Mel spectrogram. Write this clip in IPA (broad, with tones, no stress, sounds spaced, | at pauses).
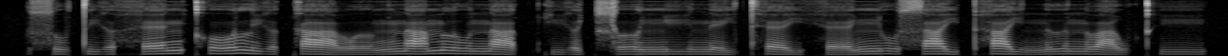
s u˩ t̪ i˩ ə̯ h ɛː˧˥ ŋ kʰ o˧˥ l i˩ ə̯ k aː˧˩ ʋ ɤː˩˧ ŋ n a˧˥ m l u˧ n aː˧˩ t̚ k i˩ ə̯ t͡ɕ ɤː˧ ɲ iː˧ n e˩˧ j t̪ʰ ɛː˧˩ j h ɛː˩˧ ɲ u˥˨ s a˥˨ j pʰ a˥˨ j n ɯː˧ n ʋ a˩ w kʰ iː˧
